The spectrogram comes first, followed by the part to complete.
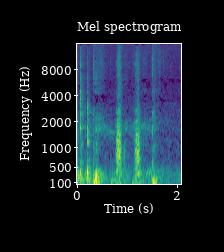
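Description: Ballpoint pen writing on paper: a handful of short, faint scratching strokes as a unit is written and the answer underlined twice.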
